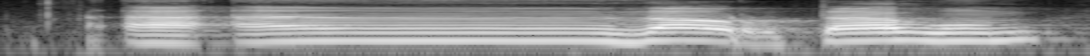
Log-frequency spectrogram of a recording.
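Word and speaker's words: أنذرتهم: So when this happens, you read the noon very faintly. Anzar. You go straight away to the next letter. You don't pronounce it, but you go straight away to the next letter. Anzartahum.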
